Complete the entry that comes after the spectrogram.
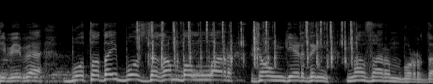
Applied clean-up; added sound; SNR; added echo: none; Computer keyboard; 5 dB; none.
